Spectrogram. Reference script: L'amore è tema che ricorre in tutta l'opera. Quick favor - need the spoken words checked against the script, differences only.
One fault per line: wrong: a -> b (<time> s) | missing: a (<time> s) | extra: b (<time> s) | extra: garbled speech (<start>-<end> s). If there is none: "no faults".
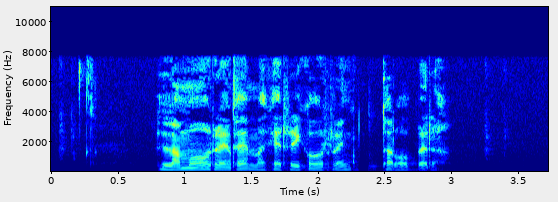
no faults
